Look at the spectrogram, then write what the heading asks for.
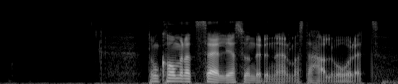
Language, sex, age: Swedish, male, 24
